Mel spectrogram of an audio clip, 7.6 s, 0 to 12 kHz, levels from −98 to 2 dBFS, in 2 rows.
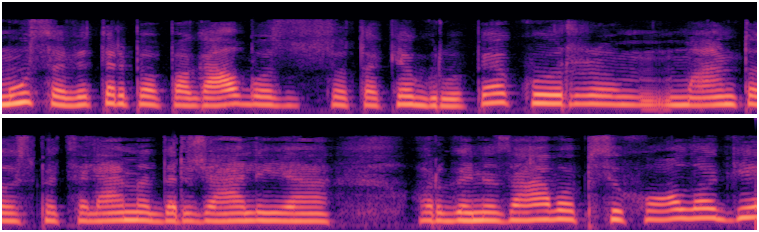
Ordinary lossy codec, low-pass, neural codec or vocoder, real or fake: AAC, 32 kbps; 7.2 kHz; none; real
